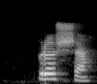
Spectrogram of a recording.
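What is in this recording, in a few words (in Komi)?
"прӧща", Komi, female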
